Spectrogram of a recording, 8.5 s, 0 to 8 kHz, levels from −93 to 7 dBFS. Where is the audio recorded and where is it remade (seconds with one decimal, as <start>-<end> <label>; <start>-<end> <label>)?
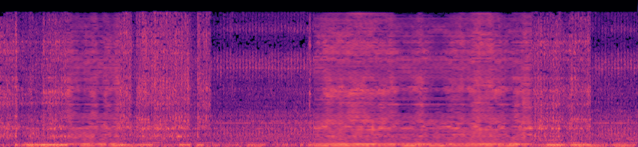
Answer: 0.0-0.9 recorded; 0.9-1.6 remade; 1.6-4.2 recorded; 4.2-7.1 remade; 7.1-8.5 recorded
